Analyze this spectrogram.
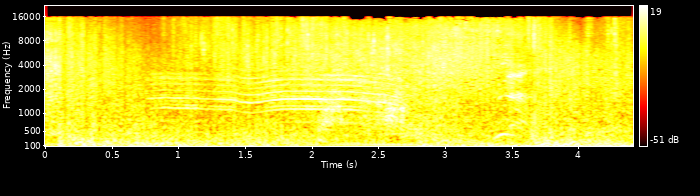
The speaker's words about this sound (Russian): Пролетающие самолеты сбрасывают бомбы, солдаты, не поспевшие укрыться в окопах Пролетающий истребитель пресекает окоп пулеметной точки. Дурак, давай в укрытие! На лежащих на дне окопа парней сыплются поднятые взрывами земли.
